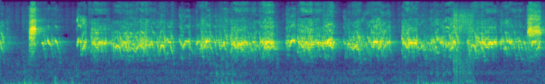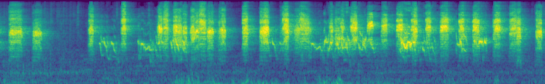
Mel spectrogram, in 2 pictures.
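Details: Budgerigars chirping in a steady stream of buzzy, scratchy warbling, continuous chatter broken by a short pause, then quick clicking chirps toward the end.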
